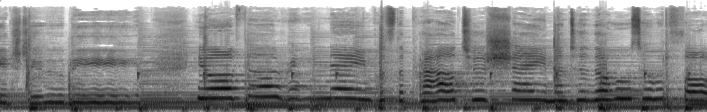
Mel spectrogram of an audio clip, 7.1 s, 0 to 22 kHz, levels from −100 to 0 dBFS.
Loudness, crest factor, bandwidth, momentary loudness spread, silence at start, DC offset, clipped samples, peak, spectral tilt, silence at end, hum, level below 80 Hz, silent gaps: -12 LUFS; 12 dB; 18 kHz; 6 LU; 0 s; under 0.1%; 0.1%; 0 dBFS; -5.5 dB/octave; 0 s; none; -32 dBFS; none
